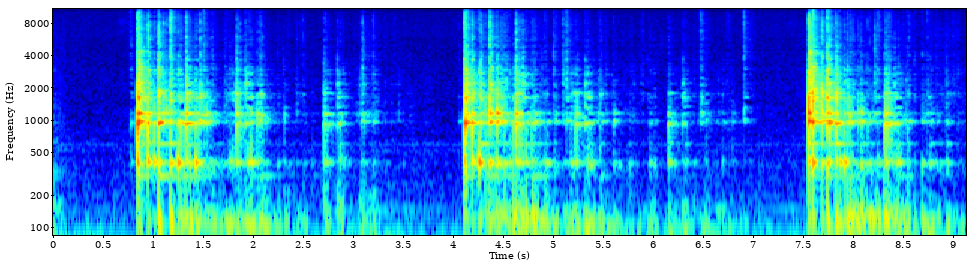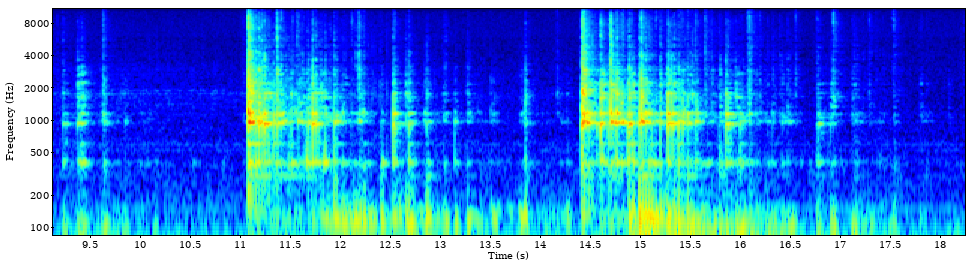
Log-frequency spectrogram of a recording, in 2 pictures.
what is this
Rolling Can Sound 2
Recorded rolling can sound. I Used AT2020 microphone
